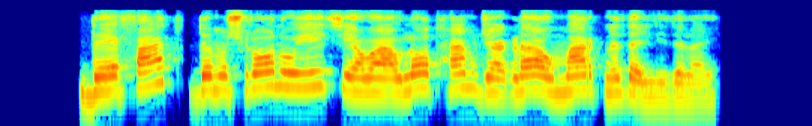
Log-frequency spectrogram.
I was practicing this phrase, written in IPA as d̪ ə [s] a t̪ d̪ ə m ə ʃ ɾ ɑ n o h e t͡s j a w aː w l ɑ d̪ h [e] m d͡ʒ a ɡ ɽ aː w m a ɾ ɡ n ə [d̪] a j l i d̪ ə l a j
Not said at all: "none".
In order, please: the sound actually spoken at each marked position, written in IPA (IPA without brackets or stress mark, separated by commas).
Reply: f, a, d̪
